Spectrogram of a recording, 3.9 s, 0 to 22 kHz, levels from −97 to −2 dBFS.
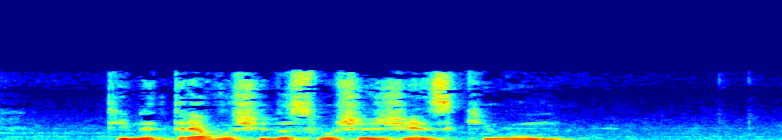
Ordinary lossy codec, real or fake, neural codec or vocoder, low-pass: MP3, 48 kbps; fake; vocoder, 24 kHz, 100 mel bands, Vocos; 10.8 kHz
